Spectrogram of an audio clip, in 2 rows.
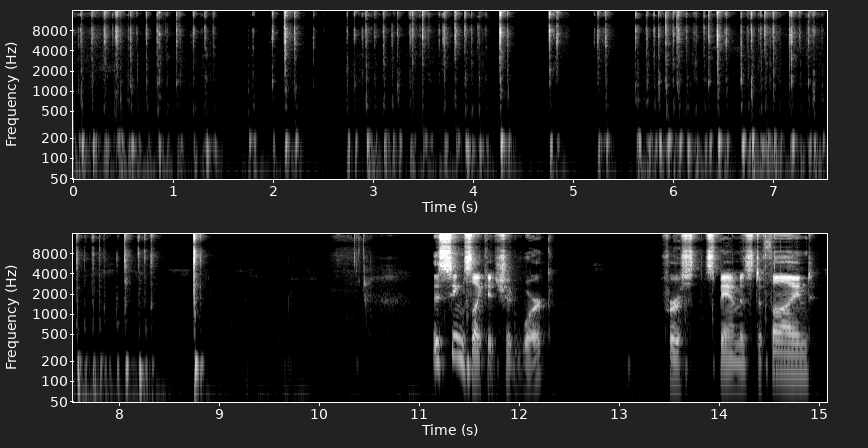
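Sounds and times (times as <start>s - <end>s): typing on computer keyboard: 0.0s - 8.9s.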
